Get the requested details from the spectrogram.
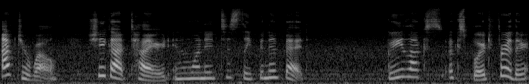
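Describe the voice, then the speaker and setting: The voice has a playful tone and very wide pitch swings, moving at a fairly quick pace over noticeable background noise. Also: woman. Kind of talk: fairy-tale narration. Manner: animated storyteller; playful, voices characters.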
